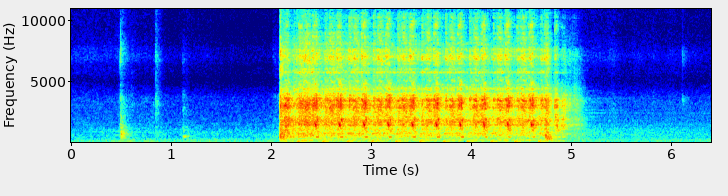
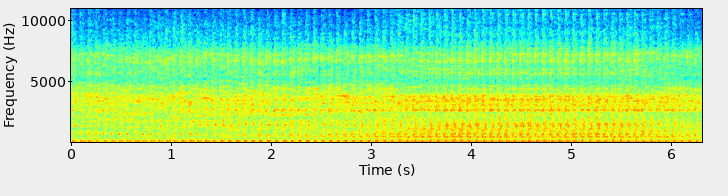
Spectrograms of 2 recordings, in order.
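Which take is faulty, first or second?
first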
